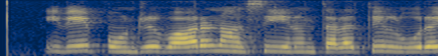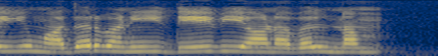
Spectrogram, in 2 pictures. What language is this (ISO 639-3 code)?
tam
